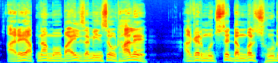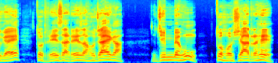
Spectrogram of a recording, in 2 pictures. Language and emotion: Urdu, angry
